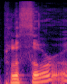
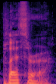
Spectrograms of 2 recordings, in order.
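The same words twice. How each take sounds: First: "plethora" said as pluh-THOR-uh; stress on second syllable. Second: "plethora" said as PLETH-uh-ruh; stress on first syllable. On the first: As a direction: stress the middle of "plethora", with a long OR. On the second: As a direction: stress the start of "plethora", with a short E. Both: Shown as a demonstration. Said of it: "double pronunciation".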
